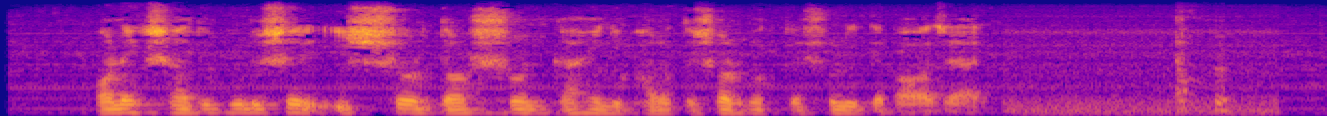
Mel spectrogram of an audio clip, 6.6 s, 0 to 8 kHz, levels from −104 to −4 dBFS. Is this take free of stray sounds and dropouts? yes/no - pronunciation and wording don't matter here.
no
